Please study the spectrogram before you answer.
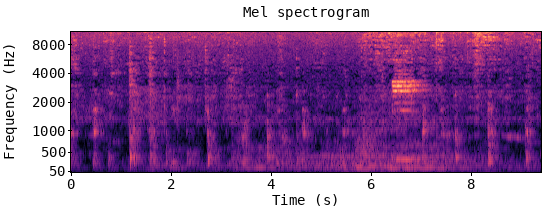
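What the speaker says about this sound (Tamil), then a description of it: "நல்லா கலந்து விட்டுக்கோங்க." A utensil scrapes and clinks against a pan as softened onion and capsicum are mixed with cinnamon powder, pepper and salt, with irregular close metallic knocks over a faint sizzle.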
